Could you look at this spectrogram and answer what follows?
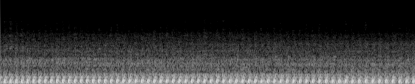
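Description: Small engine of an outrigger fishing boat (bangka) running steadily at cruising speed, with a rapid, even putter.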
